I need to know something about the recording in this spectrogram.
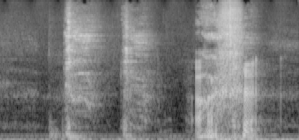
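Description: A harsh coughing fit after choking while drinking: two quick coughs followed by a longer, louder, rasping burst, with no talking in between.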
